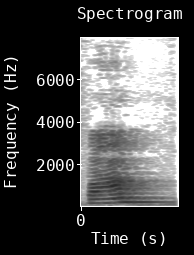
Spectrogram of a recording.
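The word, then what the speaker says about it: palm: होगी काम वाम पाम लास्ट में एम आ रहा है इसके पहले एल आ रहा है तो यह एल भी साइलेंट हो जाएगा उसके बाद का हाफ में देख एफ आया है उसके पहले एल आया है इस तरह से अगर कोई इन अक्षरो में से रहे और उसके पहले ल रहे तो ये साइलेंट मोड में चला जाता है ये अक्षर साइलेंट हो जाता है याद करने के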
